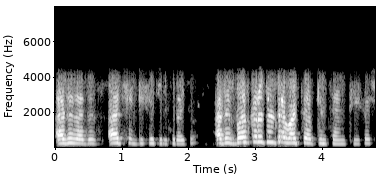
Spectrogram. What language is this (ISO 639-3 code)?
kas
